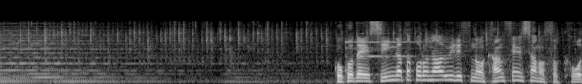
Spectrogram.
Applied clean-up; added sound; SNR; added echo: none; Bicycle; 19 dB; none.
